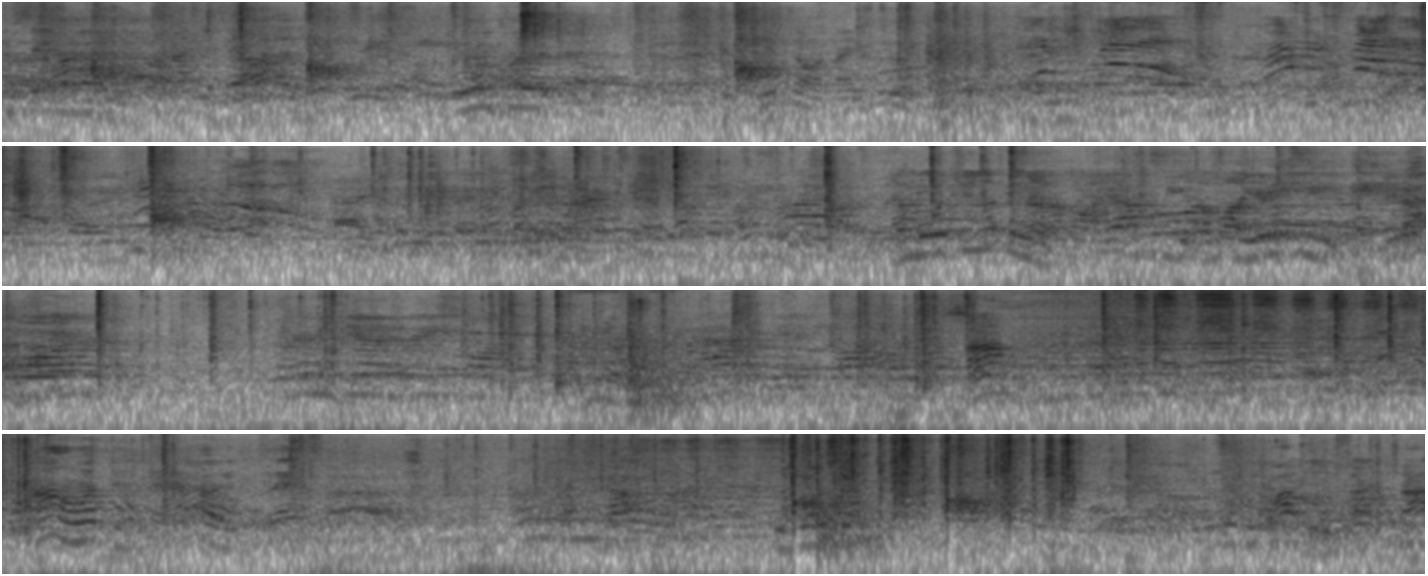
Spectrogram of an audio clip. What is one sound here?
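Young men talk and call out to each other.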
